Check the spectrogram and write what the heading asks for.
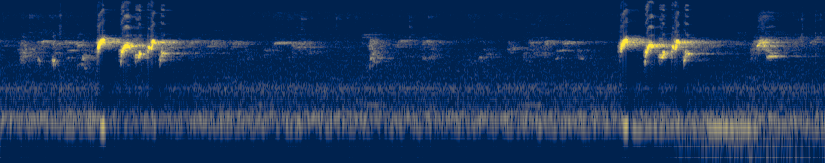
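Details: Red-whiskered bulbul three-region standard song, used to train birds for singing contests: two rapid chattering bursts of sharp notes about five seconds apart, joined by softer whistled phrases against a low hum.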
